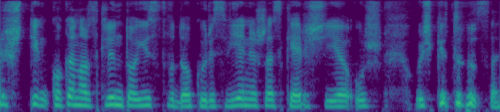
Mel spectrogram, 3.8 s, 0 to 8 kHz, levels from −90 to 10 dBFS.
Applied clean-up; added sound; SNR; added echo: neural mask model Resemble Enhance denoiser.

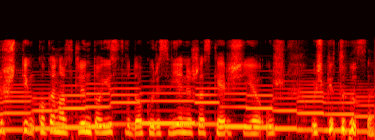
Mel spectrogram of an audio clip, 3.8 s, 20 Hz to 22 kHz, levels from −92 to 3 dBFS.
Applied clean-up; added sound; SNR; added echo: none; Wind instrument, woodwind instrument; 2 dB; none.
